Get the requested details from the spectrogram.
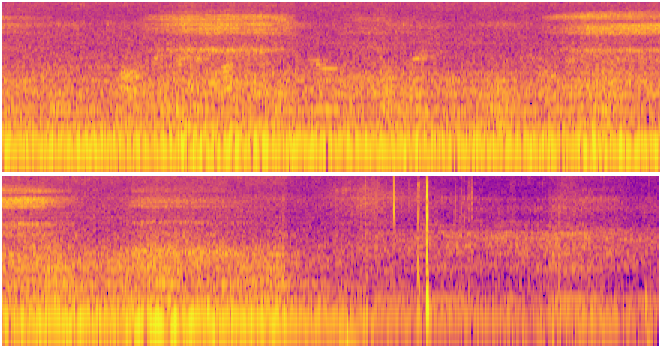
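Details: Sleeping mother, recorded by her daughter: soft, low rumbling breaths with faint whistly snorts, two breath cycles over steady room hum; light snoring.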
